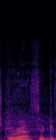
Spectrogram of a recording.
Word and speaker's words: thoracic: He, of course, after the Tommy John surgery, had thoracic outlet syndrome. Correct me if I'm pronouncing that wrong. Which thoracic is right.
